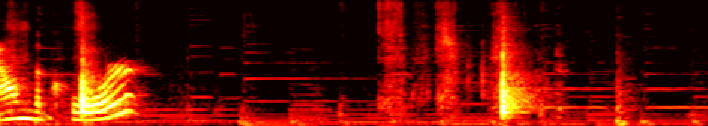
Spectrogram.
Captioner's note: knife chopping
